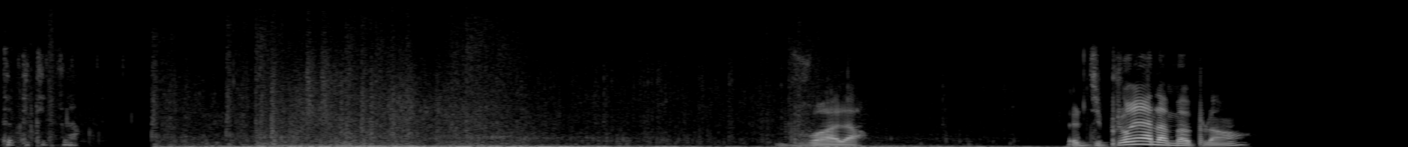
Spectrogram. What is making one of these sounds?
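Explosions boom and rumble in a long, deep roar.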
